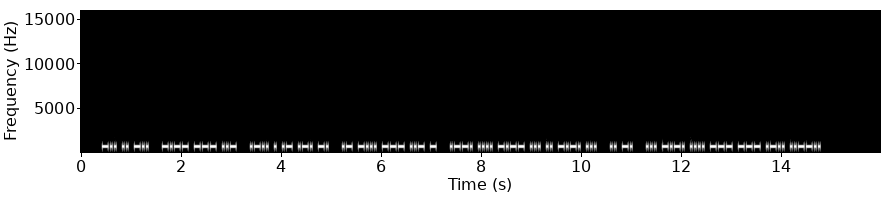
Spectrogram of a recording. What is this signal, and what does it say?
Morse code, heard as a keyed tone, about 30 wpm, 700 Hz. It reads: DID YOU LEARN ABOUT PHYSICS IN SCHOOL?
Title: Sentences from Top 1000 Words - Review Part 5 - 30wpm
